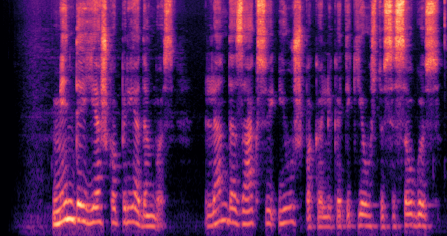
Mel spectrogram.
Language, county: Lithuanian, Vilnius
